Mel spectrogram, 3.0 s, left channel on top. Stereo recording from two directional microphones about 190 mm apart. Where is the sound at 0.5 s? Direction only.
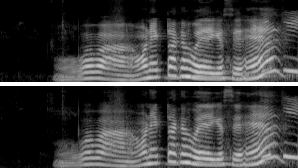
5° right (ahead or behind).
